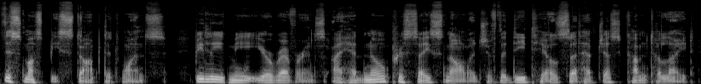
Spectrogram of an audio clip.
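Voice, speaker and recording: A man voicing a humiliated gentleman protesting heatedly. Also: sits low, expressive, normal speed, creaky, breathy edge, no room sound, clean studio sound, heavily acted. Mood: indignant. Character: indignant, humiliated gentleman, middle-aged man.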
